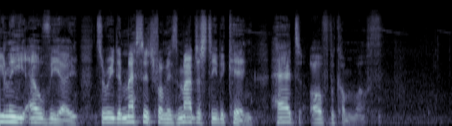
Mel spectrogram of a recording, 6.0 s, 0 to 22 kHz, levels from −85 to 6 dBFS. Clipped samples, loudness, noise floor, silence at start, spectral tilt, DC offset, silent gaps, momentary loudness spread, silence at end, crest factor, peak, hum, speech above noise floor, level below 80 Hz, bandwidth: under 0.1%; -24 LUFS; -61 dBFS; 0 s; -5.5 dB/octave; under 0.1%; none; 18 LU; 0.95 s; 20 dB; -4 dBFS; none; 37 dB; -72 dBFS; 13.5 kHz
